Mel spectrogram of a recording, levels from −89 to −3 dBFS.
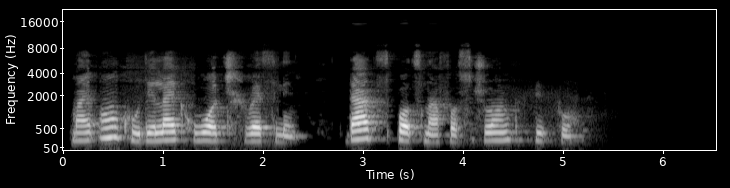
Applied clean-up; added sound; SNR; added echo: neural mask model Resemble Enhance denoiser.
